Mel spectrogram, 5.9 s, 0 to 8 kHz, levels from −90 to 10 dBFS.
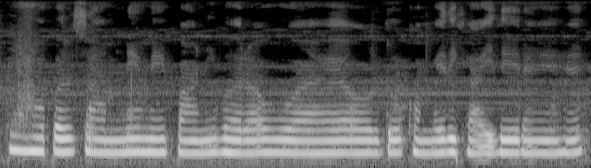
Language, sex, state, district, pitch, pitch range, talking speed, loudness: Hindi, female, Bihar, Purnia, 185 Hz, 185-195 Hz, 150 wpm, -14 LUFS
